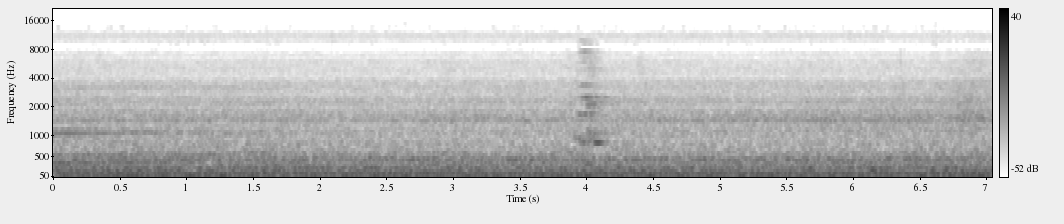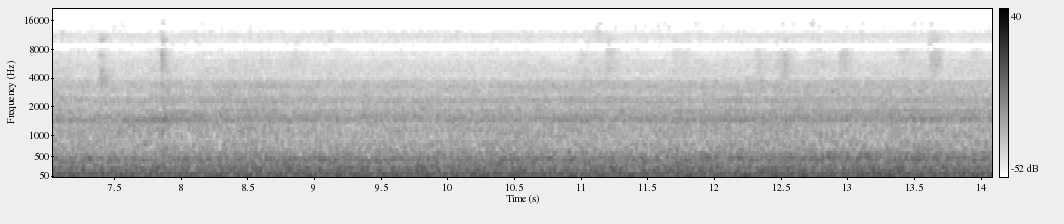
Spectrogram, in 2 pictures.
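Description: Electric S-Bahn commuter train running between stations, heard from inside the carriage: a steady rumble of wheels on the rails. A faint motor whine fades out in the first second, and a brief squeak comes about four seconds in.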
